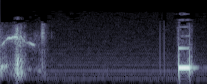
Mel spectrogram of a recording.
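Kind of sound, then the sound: signal or alarm, telephone tones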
